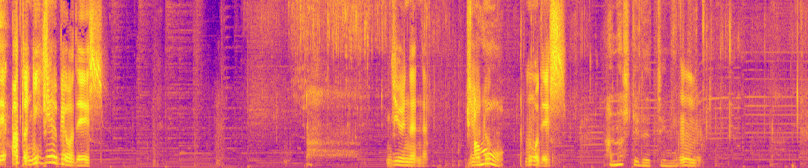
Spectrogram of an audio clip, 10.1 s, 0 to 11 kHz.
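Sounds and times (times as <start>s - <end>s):
speech: 0.0s - 1.4s, 4.8s - 8.9s
person sipping carbonated fizzy soda: 3.2s - 5.7s
carbonation hiss of fizzy soda: 3.2s - 5.8s
swallowing: 3.6s - 5.5s.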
